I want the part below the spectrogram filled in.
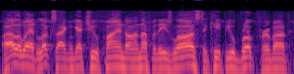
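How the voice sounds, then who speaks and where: An actor playing a calm, shrewd frontier marshal in a 1950s radio western, talking dryly and firmly. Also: male voice, mid-range voice, brisk, natural voice. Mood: steady. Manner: calm, dry and firm. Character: steady frontier lawman, grown man, calm and shrewd. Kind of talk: 1950s radio drama acting. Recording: faint hiss of an old radio recording.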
